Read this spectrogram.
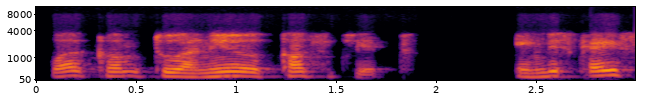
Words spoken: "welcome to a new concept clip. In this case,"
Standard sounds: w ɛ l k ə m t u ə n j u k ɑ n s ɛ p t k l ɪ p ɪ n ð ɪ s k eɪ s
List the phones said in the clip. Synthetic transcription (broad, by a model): w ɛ l k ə m t u ə n j u k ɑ n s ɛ t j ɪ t ɪ n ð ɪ s k eɪ s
